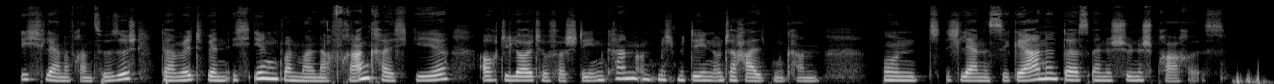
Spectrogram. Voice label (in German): franzoesisch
